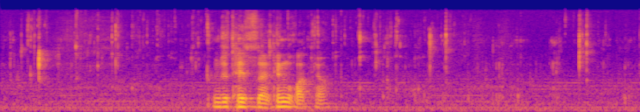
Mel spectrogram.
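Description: A young man chews food with soft wet sounds close to a microphone.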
